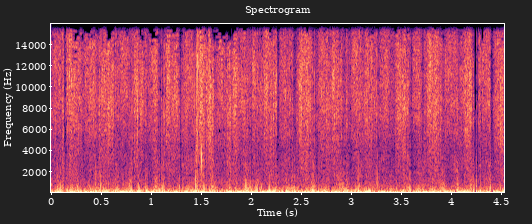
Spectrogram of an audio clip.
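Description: Long nails scratch and rub fast and hard over a fluffy faux fur windscreen on a microphone. The result is a loud, continuous, dense rumbling scrape that stays almost entirely in the low end, with no clear gaps between strokes.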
